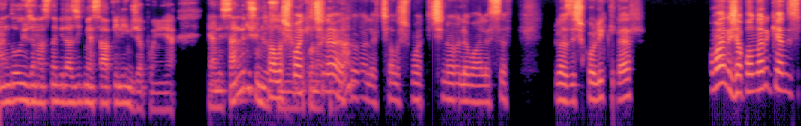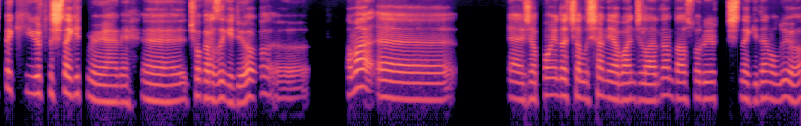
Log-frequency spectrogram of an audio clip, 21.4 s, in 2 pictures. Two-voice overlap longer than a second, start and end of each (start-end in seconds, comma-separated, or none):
3.5-4.8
